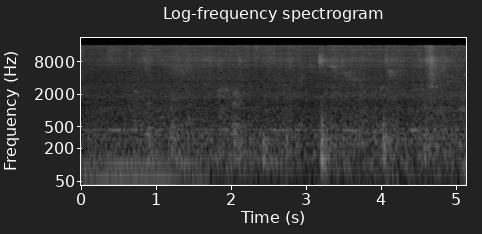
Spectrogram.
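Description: Small objects knock faintly nearby as a man handles them.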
